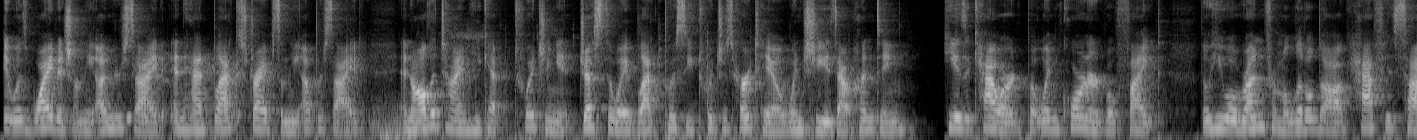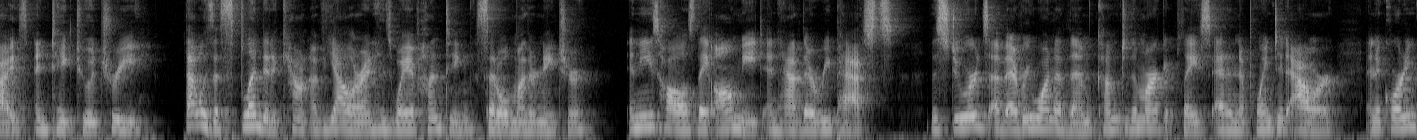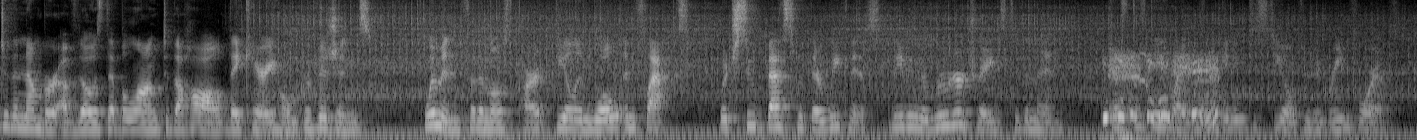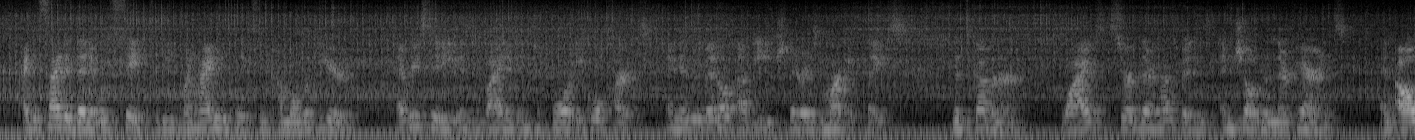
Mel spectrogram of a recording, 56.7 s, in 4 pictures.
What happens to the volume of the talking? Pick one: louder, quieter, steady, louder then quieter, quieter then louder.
quieter.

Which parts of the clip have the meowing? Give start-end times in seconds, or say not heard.
1.2-2.5, 39.4-40.6.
